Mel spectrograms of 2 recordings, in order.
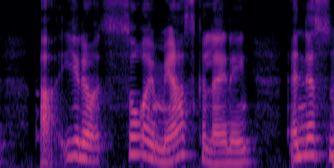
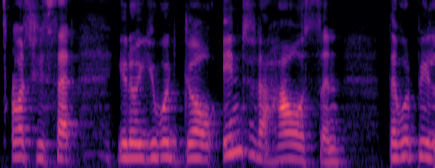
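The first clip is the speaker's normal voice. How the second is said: ordinary delivery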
